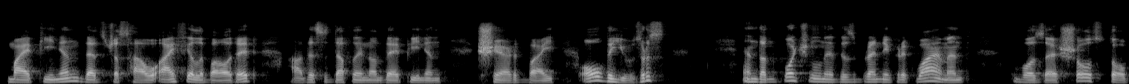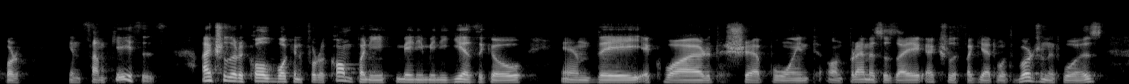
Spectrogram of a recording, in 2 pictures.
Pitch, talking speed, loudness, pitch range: 105 Hz, 150 wpm, -26 LUFS, 100-120 Hz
